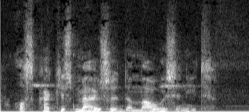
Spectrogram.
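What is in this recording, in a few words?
"als katjes muizen, dan mauwen ze niet", Dutch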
